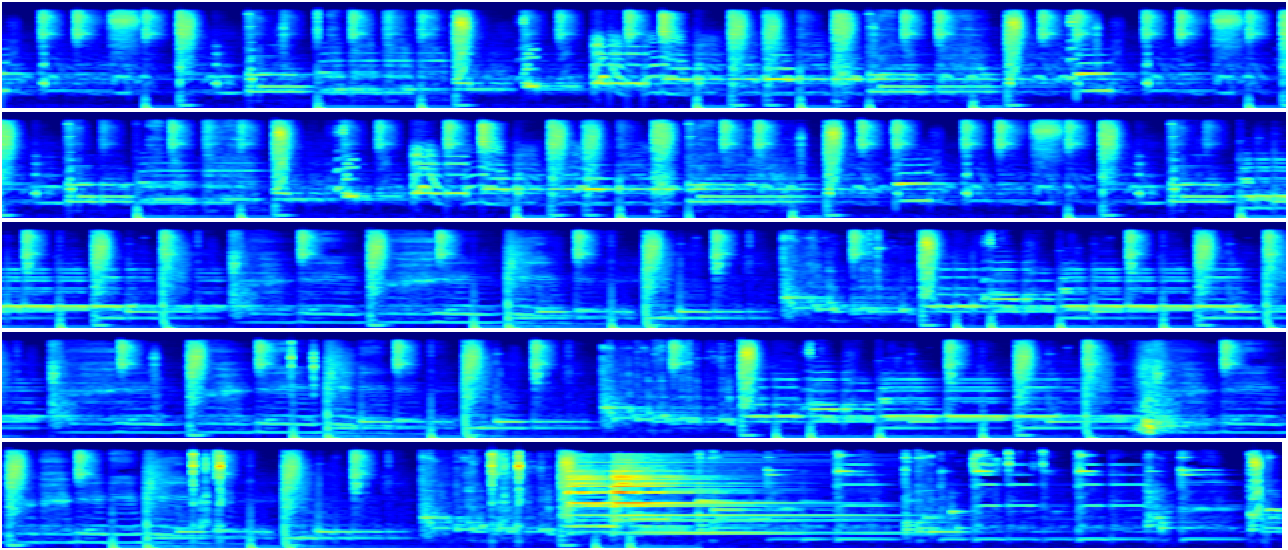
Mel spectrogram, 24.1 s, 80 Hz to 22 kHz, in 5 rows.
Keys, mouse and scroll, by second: 1.1 click, 3.6 click, 13.4-16.6 drag, 17.4 click, 18.3 click, 19.9 middle click, 19.9 middle click.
